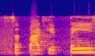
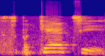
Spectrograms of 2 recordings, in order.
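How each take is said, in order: First: The word is said in a Thai style. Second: The word is said in an English style. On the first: The speaker calls it wrong. "บางคนอ่านว่าอะไรเอ่ยสปาเกตตี้ใช่ไหมคะภาษาพูดของคนไทยนะคะ" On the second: The speaker calls it right. "จริงๆก็ต้องพูดว่า"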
